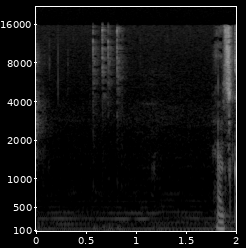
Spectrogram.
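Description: A sharp computer mouse click, then a few faint clicks over quiet room tone.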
